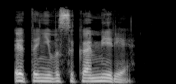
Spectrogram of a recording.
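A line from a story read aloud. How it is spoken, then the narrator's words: Irritated, insistent, through teeth. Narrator (Russian): Раздраженно процедив, Кирилл настойчиво повторил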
